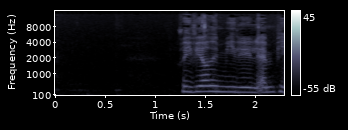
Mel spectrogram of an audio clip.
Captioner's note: speaking French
